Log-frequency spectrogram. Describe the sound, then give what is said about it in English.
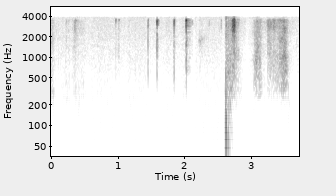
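A deck of daily guidance angel oracle cards being cleared and shuffled before a reading: several light ticking taps, then a sharp slap followed by two short papery riffling bursts of shuffling, with no voices. “So what I do is I clear the deck and I shuffle the cards and I ask for divine guidance that the reading be clear and safe from all lower entities and energies.”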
